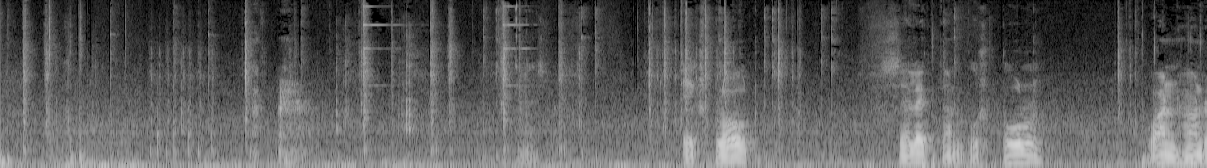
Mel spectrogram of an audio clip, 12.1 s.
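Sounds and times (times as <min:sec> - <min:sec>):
keyboard and mouse clicks: 0:00.0 - 0:02.6, 0:03.3 - 0:08.4, 0:11.1 - 0:12.0.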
